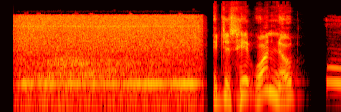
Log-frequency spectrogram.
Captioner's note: howl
